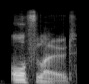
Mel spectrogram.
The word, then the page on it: offload: British English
